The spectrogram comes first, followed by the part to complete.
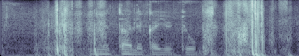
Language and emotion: Russian, neutral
